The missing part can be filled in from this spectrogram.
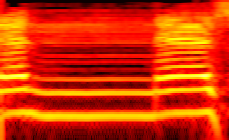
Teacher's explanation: الناس حرف غن مشدد يغن مقدار حركتين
